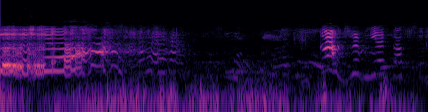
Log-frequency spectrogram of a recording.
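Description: A young girl's high-pitched shout, held for about a second at the start, then short, rising high squeals about three seconds in.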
